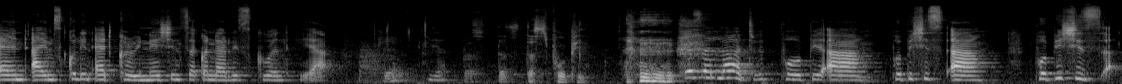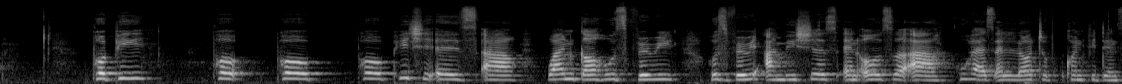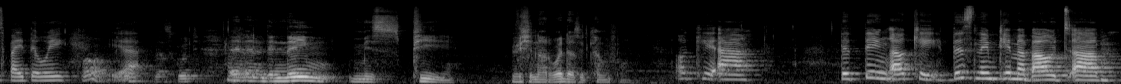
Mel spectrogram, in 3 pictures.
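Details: Male speaker who confirms he has a stutter, which is audible during the interview: stuttering.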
